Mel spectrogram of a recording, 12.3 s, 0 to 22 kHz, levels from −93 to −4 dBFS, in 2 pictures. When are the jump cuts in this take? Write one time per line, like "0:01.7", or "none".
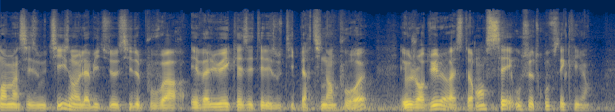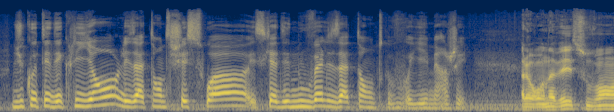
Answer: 0:06.2
0:07.8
